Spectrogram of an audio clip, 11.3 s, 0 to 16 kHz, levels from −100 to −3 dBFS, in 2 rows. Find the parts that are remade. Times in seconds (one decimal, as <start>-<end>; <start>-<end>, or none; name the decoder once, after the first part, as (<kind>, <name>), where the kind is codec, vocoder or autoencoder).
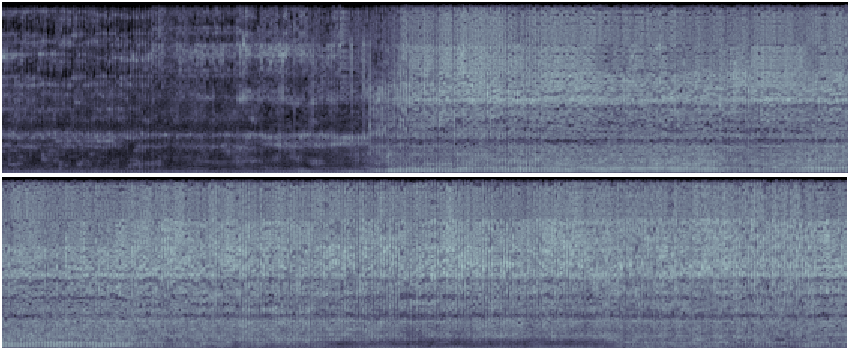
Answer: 1.0-3.6 (codec, SNAC); 4.8-5.4; 7.0-10.5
